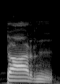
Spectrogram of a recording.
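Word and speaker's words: turn: তাই আকার সাউন্ড করলাম এবার দেখো টার্ন এখানেও ইউ এর পরে আর আছে ইউ এর পরে আর থাকলেই ইউ এর জন্য আকার করব বা ইউ আর এর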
